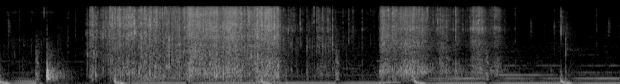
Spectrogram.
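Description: Clear plastic wrapping crinkling as a camera lens is unwrapped by hand, in one long bout followed by a short one, over background music.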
